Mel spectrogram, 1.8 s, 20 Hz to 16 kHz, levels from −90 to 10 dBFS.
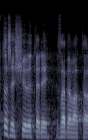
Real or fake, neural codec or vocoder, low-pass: fake; codec, 24 kHz, 0.9 kbps, WavTokenizer, medium speech release version 1; 10.8 kHz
